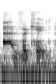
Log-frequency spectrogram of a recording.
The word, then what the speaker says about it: advocate: verb is to Advocate this word has three syll abl and the stress is on that first syllable Advocate and to Advocate means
